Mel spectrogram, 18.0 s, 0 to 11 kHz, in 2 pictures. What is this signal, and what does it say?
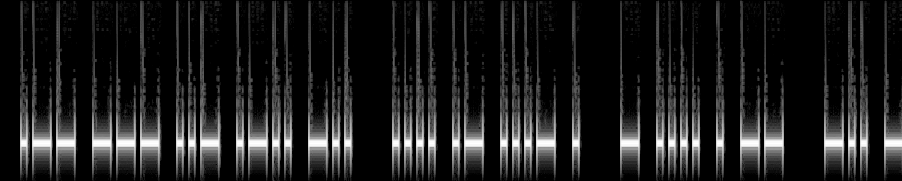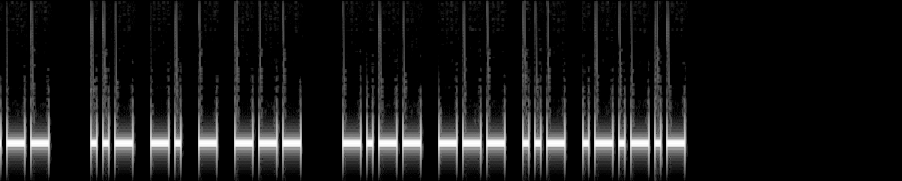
Morse code, heard as a keyed tone, about 20 wpm, 700 Hz. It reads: WOULD HAVE THEM DO UNTO YOU.
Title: Sentences with 9-Word Phrases - 20wpm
